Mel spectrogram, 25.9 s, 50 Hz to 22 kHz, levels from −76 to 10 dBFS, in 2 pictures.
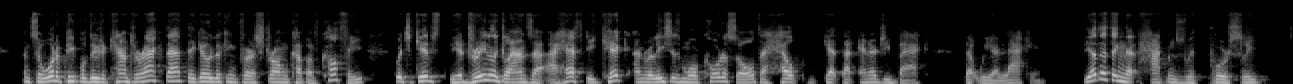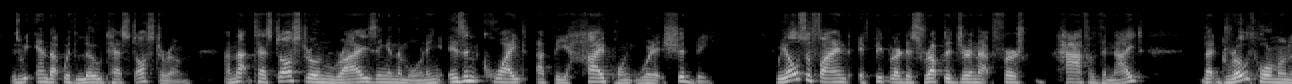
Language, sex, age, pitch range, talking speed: English, male, 20-39, 135-175 Hz, 205 wpm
